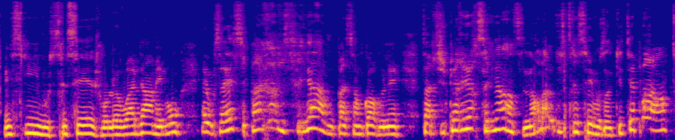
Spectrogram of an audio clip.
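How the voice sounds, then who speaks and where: A tired mother of a large family, as a woman plays her in a homemade toy-figure series. She has a low, mellow voice and rambles, with lots of hesitations and restarts. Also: lively intonation, moderate pace, hardly any pauses, close to an everyday voice. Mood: reassuring. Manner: rambling, many fillers and restarts. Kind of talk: improvised home-video voice acting.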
